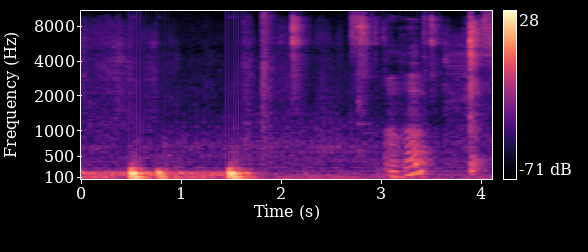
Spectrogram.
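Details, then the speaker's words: Two clear lub-dub beats at about 60 a minute from an adult male clinic patient; S1 and S2 close normally with no murmur, judged perfectly healthy; normal heart sounds. "so as I can hear the S1 sound love of the r AV volum the close normal that's a du sound S2 so SV sound it close normally too so all it you look perfect healthy"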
